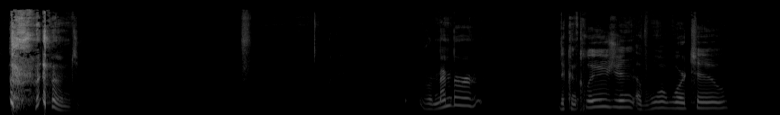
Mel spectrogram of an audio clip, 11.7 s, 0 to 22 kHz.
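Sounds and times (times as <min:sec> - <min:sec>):
person coughing and clearing throat: 0:00.0 - 0:01.1
speech: 0:00.8 - 0:01.2, 0:06.6 - 0:07.2, 0:08.4 - 0:11.0.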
